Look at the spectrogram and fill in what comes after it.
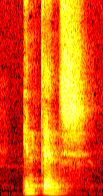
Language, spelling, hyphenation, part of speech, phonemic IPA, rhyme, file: Dutch, intens, in‧tens, adjective, /ɪnˈtɛns/, -ɛns, Nl-intens.ogg
- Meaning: intense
